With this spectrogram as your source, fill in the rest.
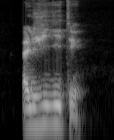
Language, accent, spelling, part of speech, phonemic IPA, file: French, France, algidité, noun, /al.ʒi.di.te/, LL-Q150 (fra)-algidité.wav
- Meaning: algidity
